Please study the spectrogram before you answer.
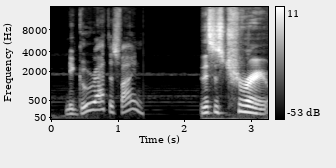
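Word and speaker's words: Niggurath: twitch safer work name new wrath is fine this is true although it is definitely pronounced like the n-word I'm afraid no no which is why I don't pronounce it that way look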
